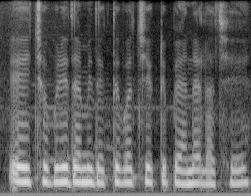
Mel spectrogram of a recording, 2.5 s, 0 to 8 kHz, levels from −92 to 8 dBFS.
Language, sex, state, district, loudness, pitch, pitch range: Bengali, female, West Bengal, Cooch Behar, -14 LUFS, 215 Hz, 200-220 Hz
